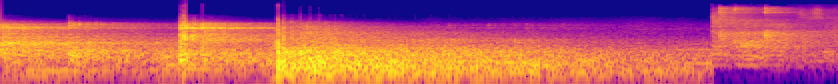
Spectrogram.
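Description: Table tennis rally heard in a hall: two sharp knocks of the ball about a second and a half and two seconds in, the first with a short high ring. A long, low, fading rumble of hall noise follows and cuts off abruptly near the end.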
